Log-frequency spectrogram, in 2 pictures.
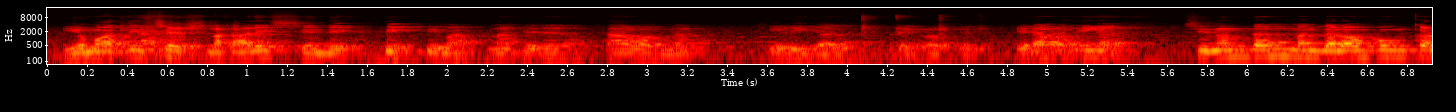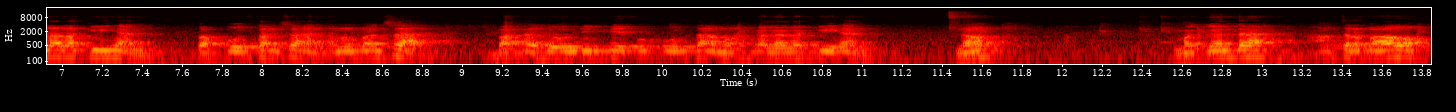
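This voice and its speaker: A man giving an earnest seminar talk to an audience, often checking in with rhetorical questions. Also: fairly high pitch. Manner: earnest, rhetorical, keeps asking "no?" and "tama?". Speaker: OFW assistance advocate. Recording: echoey room with faint background noise.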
